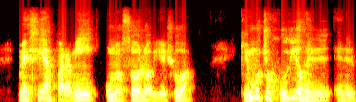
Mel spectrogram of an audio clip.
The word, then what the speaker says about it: Yeshua: nombre, a ver, la mejor pronunciación es Yeshua o Yoshua, en la forma larga, y la forma Yeshua corta en aramea, y Yoshua en hebrea larga.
